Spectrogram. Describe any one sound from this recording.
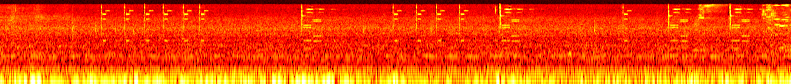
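Soft electronic menu ticks sound in quick bursts.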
